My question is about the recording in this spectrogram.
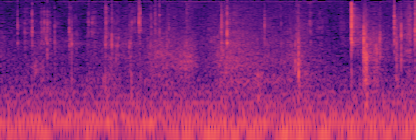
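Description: Film room tone: a low steady hum with scattered faint clicks and rustles of small movements at a table.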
